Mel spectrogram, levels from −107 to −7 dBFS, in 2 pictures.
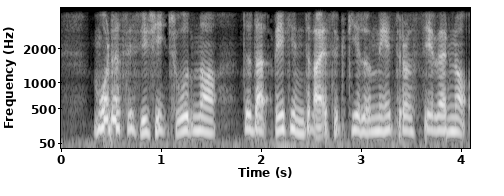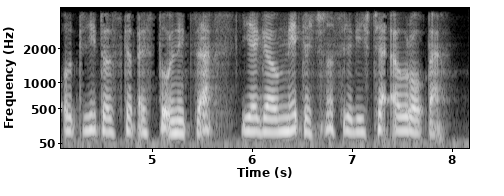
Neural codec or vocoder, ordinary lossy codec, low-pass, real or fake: autoencoder, 22.05 kHz, a latent of 192 numbers a frame, VITS, trained on many speakers; AAC, 32 kbps; 3.6 kHz; fake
